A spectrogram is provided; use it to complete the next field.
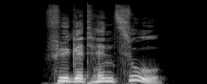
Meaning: second-person plural subjunctive I of hinzufügen
- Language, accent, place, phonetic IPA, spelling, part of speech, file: German, Germany, Berlin, [ˌfyːɡət hɪnˈt͡suː], füget hinzu, verb, De-füget hinzu.ogg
